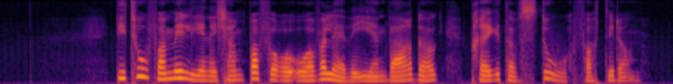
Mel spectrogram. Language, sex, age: Norwegian, female, 41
